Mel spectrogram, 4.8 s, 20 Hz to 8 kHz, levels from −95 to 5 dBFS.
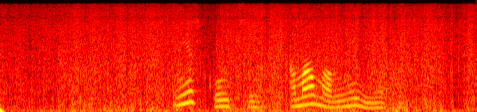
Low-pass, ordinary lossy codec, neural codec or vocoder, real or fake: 7.2 kHz; none; none; real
